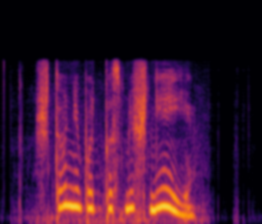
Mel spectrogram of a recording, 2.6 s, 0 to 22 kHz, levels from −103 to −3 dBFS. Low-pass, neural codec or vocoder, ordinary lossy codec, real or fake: 7.2 kHz; codec, 16 kHz, 4.8 kbps, FACodec; none; fake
